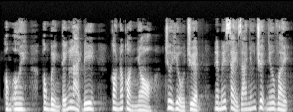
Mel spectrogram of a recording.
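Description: A woman's voice: mid-range voice, moderate pace, warm tone, lightly acted. A woman voicing a worried older mother who coaxes and soothes in an anxious, protective way.

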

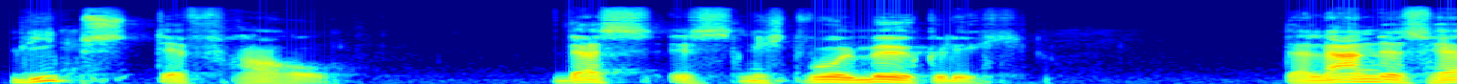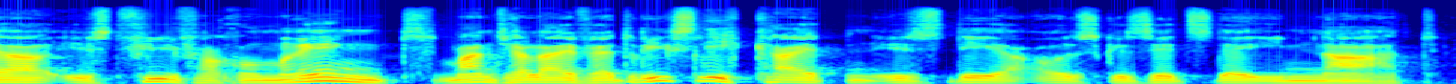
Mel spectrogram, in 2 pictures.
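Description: A man's voice: on the low side, expressive, unhurried. A man reading the part of a determined horse dealer who speaks to his wife firmly but tenderly in a storybook reading. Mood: gentle. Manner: firm, earnest, gently persuasive.

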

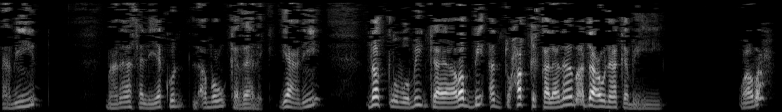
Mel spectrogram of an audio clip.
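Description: A man's voice: a little high, sing-song, normal speed, vocal fry, darkish tone, husky. A man as a sheikh giving a religious jurisprudence lecture, explaining and repeating points and checking that his listeners understand. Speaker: sheikh teaching Islamic jurisprudence.

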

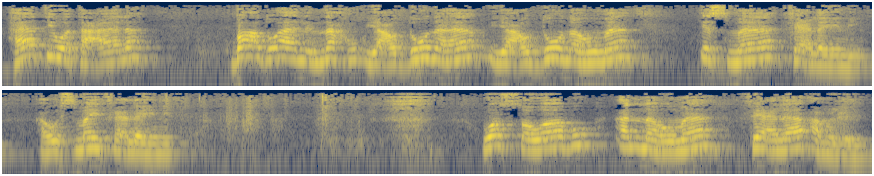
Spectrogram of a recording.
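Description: A man lecturing on grammar in a fairly high voice. He goes over each term again in other words and checks that his listeners follow. His delivery is patient and explanatory. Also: expressive, measured pace, pauses often. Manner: repeats and rephrases terms to explain them, checks understanding. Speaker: Arabic grammar teacher.

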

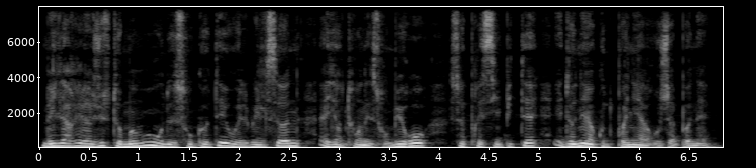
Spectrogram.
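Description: A man reading a novel aloud as an audiobook, in steady storytelling narration that lifts for the spoken lines. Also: mid-range voice, fairly quick, breathy edge. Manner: steady storytelling, raising voice for dialogue. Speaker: audiobook reader. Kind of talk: scripted narration.

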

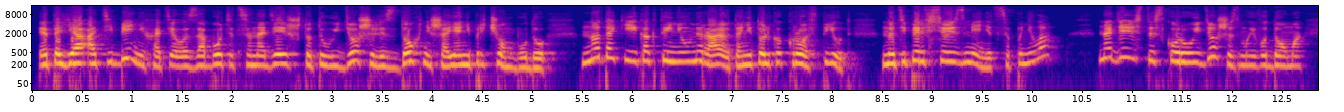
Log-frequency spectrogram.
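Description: A woman voicing a cruel, bitter middle-aged mother who shouts with scorn and hatred in an audiobook. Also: a little high, lightly acted.

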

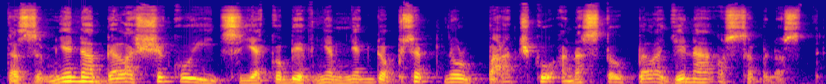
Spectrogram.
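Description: A man narrating an audiobook in a measured, even storytelling manner. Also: fairly high pitch, husky. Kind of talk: scripted narration.

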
